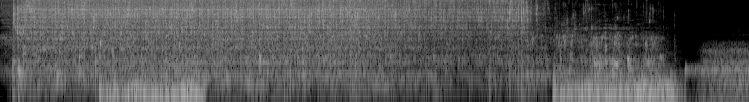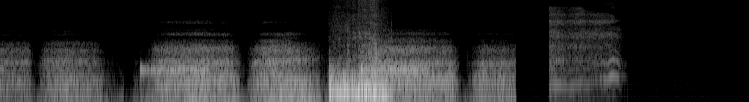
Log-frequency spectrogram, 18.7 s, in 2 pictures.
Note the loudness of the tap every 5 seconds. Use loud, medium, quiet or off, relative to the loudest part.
loud, medium, off, off.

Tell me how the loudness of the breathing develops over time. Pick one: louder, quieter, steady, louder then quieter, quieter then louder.
louder then quieter.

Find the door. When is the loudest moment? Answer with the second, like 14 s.
14 s.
